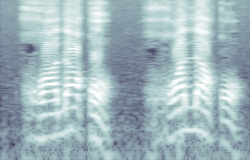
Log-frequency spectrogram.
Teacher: خا پر موٹا اور جو قاف ہے یہاں بھی جو ہے پر موٹا ہی اس کو ادا کریں گے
